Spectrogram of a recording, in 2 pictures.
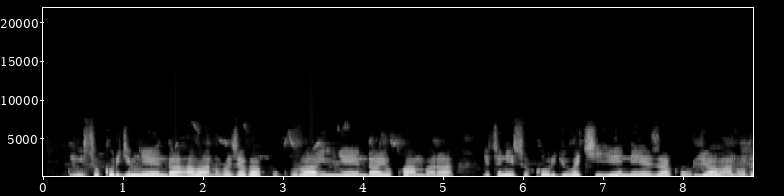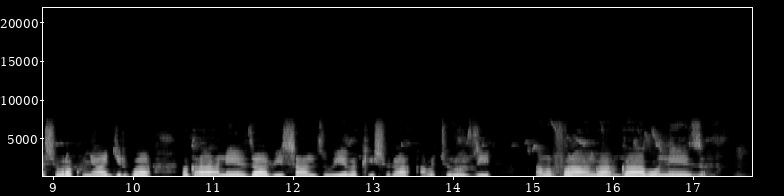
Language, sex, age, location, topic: Kinyarwanda, male, 50+, Musanze, finance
